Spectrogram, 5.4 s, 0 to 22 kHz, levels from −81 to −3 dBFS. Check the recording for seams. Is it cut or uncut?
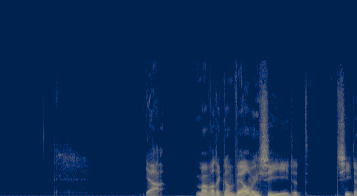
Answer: uncut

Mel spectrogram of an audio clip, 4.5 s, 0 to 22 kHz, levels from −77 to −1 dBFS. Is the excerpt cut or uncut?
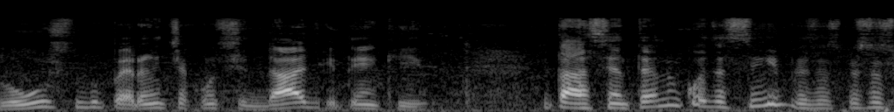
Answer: cut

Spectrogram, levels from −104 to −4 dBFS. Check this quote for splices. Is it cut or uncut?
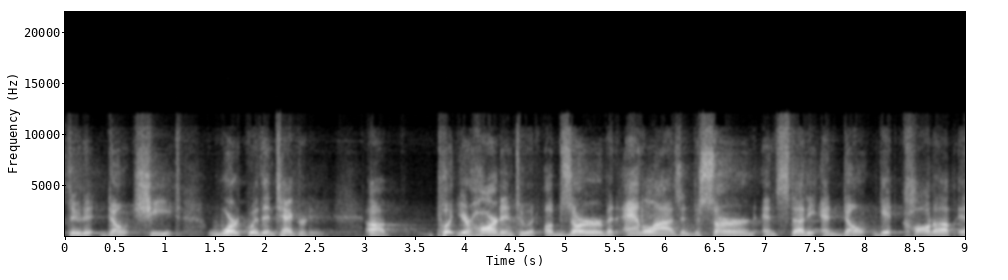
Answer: uncut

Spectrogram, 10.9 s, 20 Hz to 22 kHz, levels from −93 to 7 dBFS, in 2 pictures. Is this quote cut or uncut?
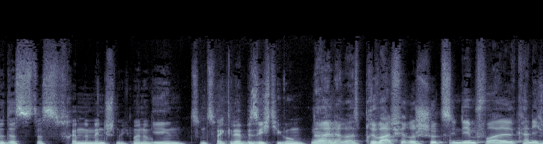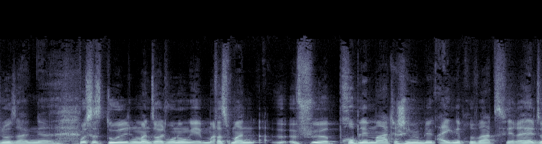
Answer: cut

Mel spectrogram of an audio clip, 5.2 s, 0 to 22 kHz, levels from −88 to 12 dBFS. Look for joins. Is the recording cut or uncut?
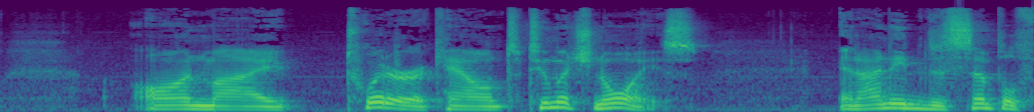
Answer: cut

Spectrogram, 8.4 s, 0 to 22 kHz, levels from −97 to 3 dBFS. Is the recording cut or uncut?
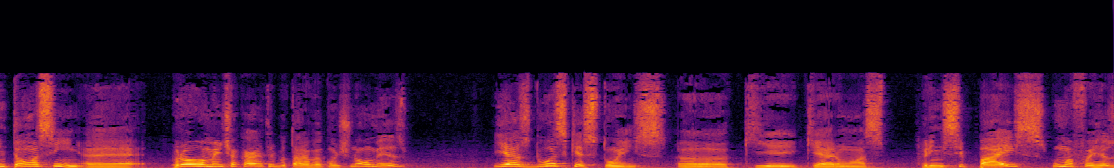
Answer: uncut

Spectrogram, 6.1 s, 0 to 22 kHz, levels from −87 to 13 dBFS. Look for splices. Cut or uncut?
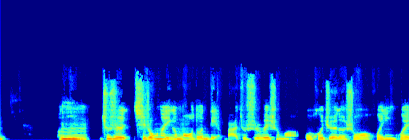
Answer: cut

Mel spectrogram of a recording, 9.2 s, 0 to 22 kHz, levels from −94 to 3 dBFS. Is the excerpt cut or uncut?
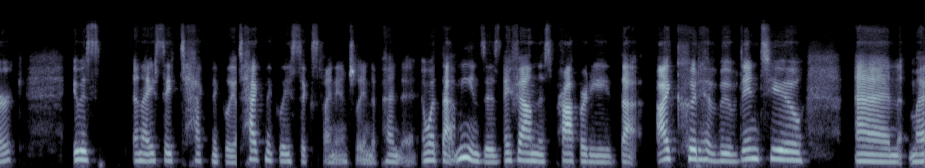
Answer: cut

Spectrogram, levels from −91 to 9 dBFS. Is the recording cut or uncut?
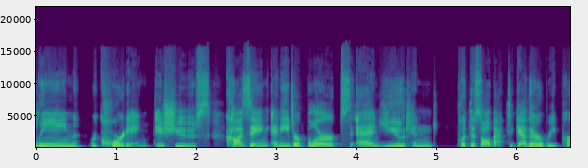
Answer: cut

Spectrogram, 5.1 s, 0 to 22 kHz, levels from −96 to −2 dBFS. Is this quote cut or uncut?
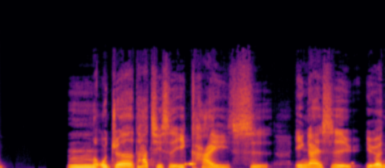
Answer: uncut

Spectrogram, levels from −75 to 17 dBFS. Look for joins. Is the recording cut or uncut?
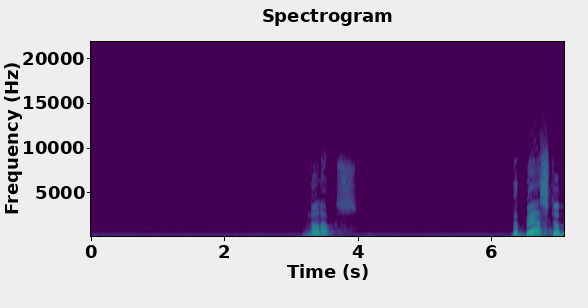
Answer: uncut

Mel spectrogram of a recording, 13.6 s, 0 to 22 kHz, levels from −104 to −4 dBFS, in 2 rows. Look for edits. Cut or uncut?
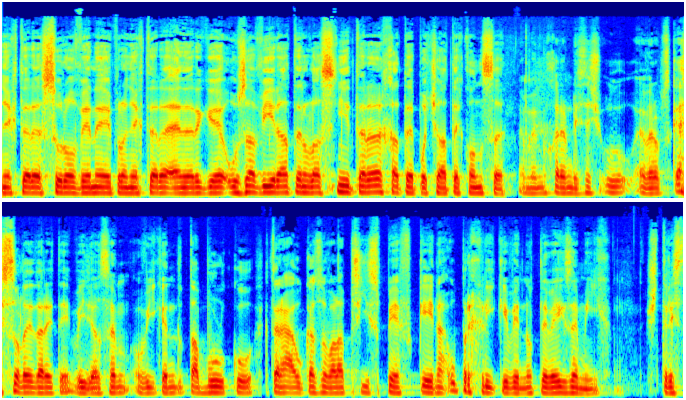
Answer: cut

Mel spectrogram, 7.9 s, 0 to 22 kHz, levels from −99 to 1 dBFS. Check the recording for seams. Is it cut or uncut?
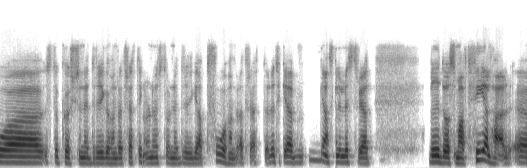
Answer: cut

